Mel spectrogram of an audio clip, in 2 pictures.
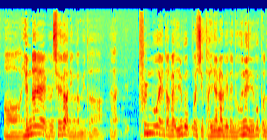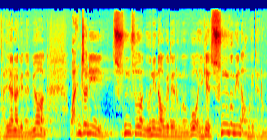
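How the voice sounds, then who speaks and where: A man preaching a Sunday sermon as pastor, emphatic and often asking the congregation questions. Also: fairly high pitch. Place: church sanctuary. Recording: long church reverb.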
